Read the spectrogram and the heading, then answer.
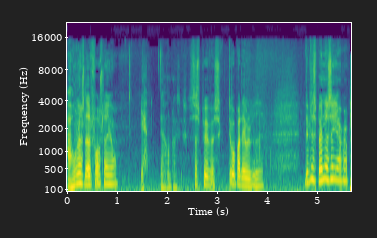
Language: Danish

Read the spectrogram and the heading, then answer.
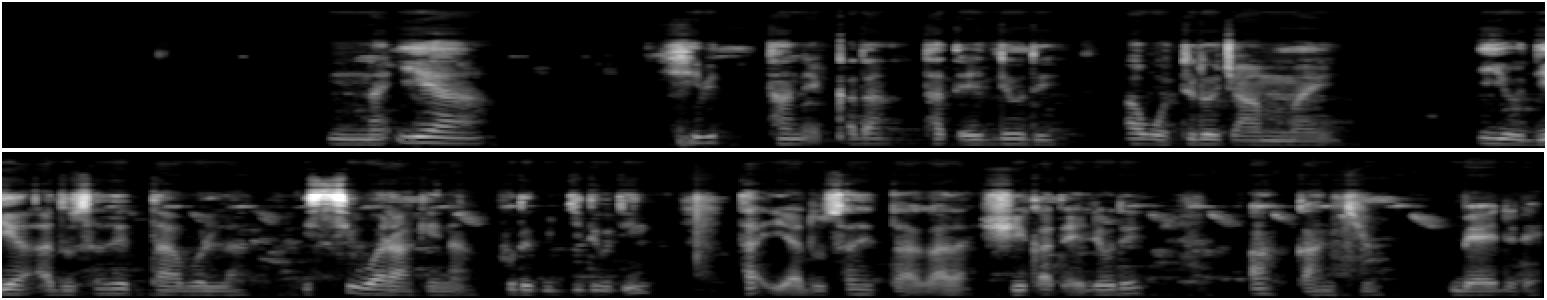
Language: Wolaytta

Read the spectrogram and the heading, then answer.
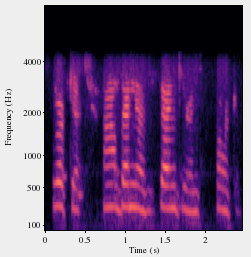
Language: Telugu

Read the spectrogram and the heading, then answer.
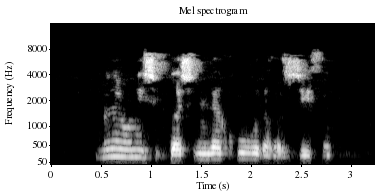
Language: Kabyle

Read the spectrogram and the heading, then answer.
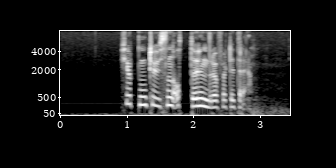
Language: Norwegian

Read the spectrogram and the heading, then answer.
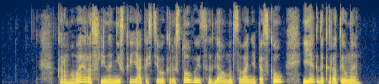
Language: Belarusian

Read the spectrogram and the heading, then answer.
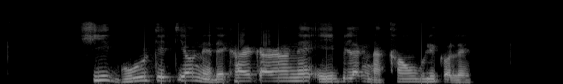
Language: Assamese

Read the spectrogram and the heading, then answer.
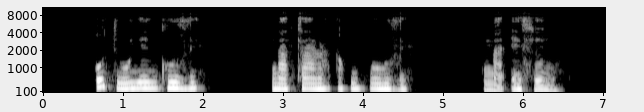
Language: Igbo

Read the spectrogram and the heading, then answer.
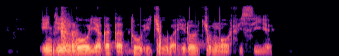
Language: Kinyarwanda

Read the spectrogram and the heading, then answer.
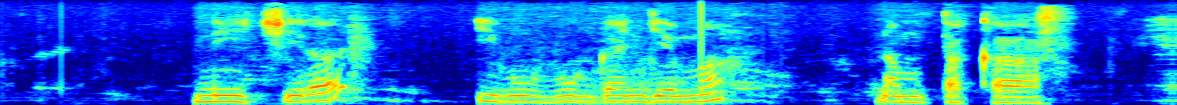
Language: Kinyarwanda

